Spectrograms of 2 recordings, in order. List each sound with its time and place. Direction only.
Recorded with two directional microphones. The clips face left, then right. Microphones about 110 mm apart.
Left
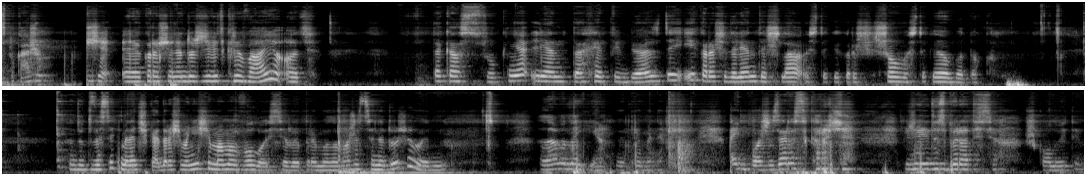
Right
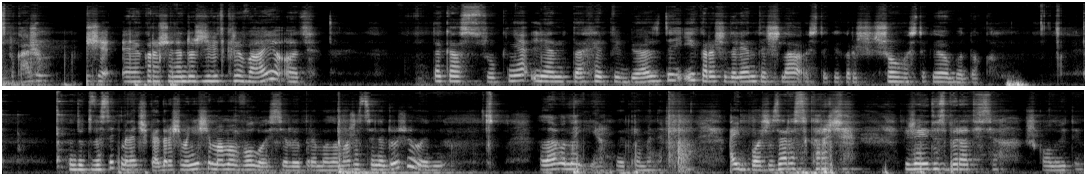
0.1 s a woman's voice: 15° right (ahead or behind)
1.7 s speech: 25° right (ahead or behind)
2.0 s speech: 10° right (ahead or behind)
4.3 s speech: 20° right (ahead or behind); by 9.5 s centre (ahead or behind)
11.4 s speech: 30° right (ahead or behind)
12.0 s speech: 15° right (ahead or behind)
14.3 s speech: 35° right (ahead or behind)
14.9 s speech: 15° right (ahead or behind)
16.0 s speech: 55° right (ahead or behind)
16.7 s speech: 30° right (ahead or behind)
18.1 s speech: 45° right (ahead or behind); by 19.0 s 30° right (ahead or behind)
20.1 s a woman's voice: 45° right (ahead or behind)
20.3 s speech: 30° right (ahead or behind)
